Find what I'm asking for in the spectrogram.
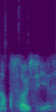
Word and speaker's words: Oxossi: For instance, Operation Oxossi, that's how I pronounce it, Operation Oxossi, which was a Brazilian operation, and that occurred over the last 2 years.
